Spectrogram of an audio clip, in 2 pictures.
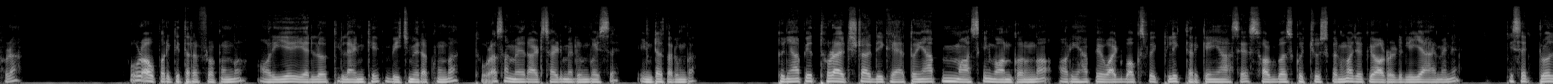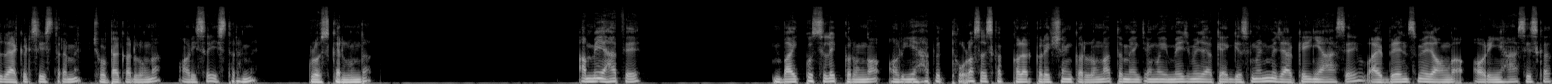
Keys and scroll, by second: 6.5 Return, 14.6 [.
